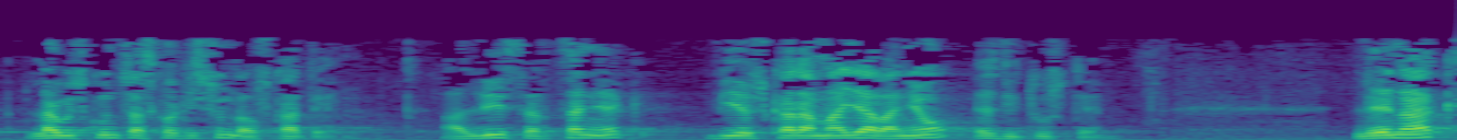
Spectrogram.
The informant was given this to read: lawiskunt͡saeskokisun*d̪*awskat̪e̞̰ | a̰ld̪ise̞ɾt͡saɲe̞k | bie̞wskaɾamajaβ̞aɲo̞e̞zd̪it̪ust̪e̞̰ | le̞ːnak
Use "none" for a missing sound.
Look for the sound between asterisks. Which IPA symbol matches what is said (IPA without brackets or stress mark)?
d̪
